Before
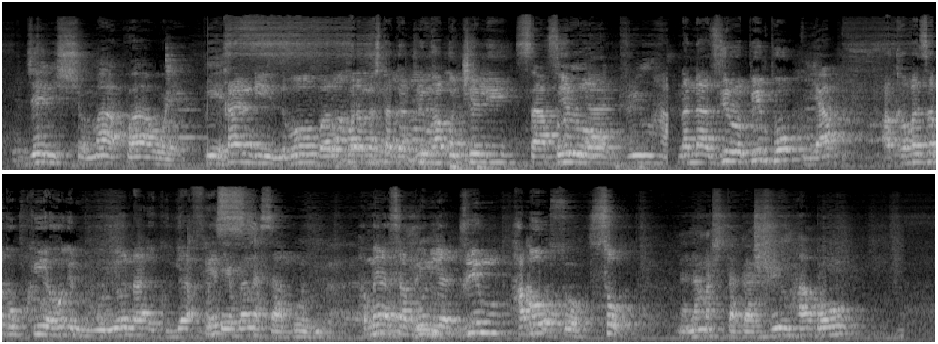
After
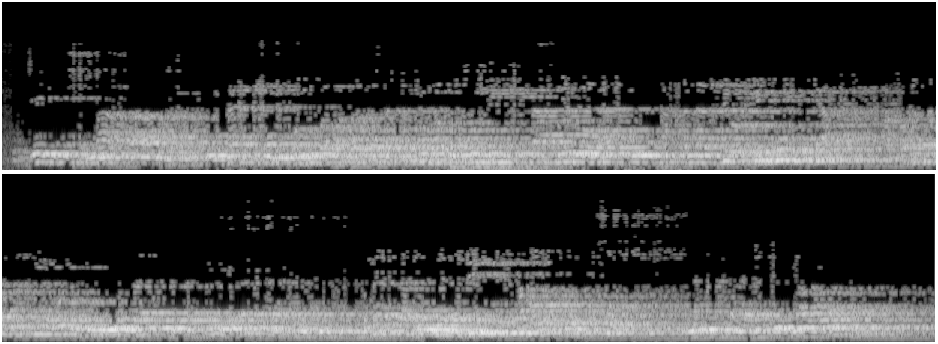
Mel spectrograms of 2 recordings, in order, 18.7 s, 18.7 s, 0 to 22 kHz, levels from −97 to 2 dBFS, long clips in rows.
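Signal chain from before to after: 15.15–15.69 high shelf 4900 Hz -> 8800 Hz +5.5 dB; plate-style reverb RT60 4.7 s, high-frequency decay 0.9×, pre-delay 80 ms, DRR -5 dB; spectral gate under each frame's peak -20 dB strong; bell 260 Hz +13.5 dB 1 oct

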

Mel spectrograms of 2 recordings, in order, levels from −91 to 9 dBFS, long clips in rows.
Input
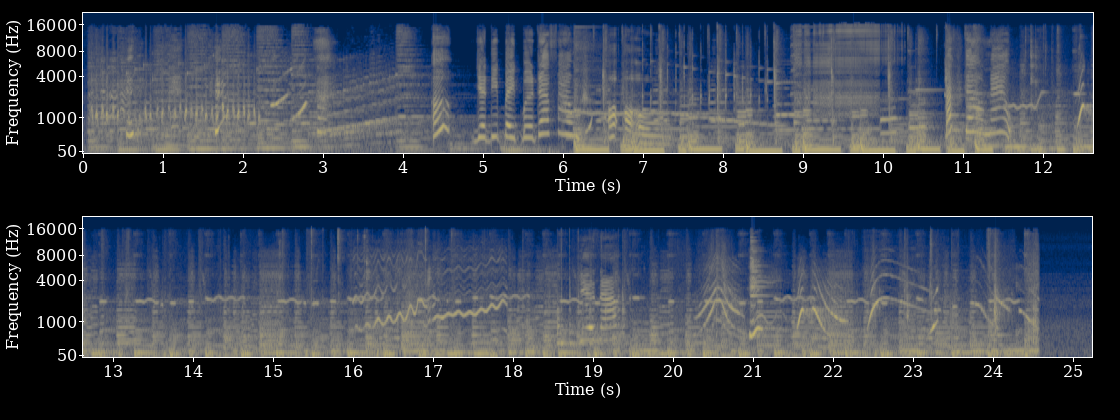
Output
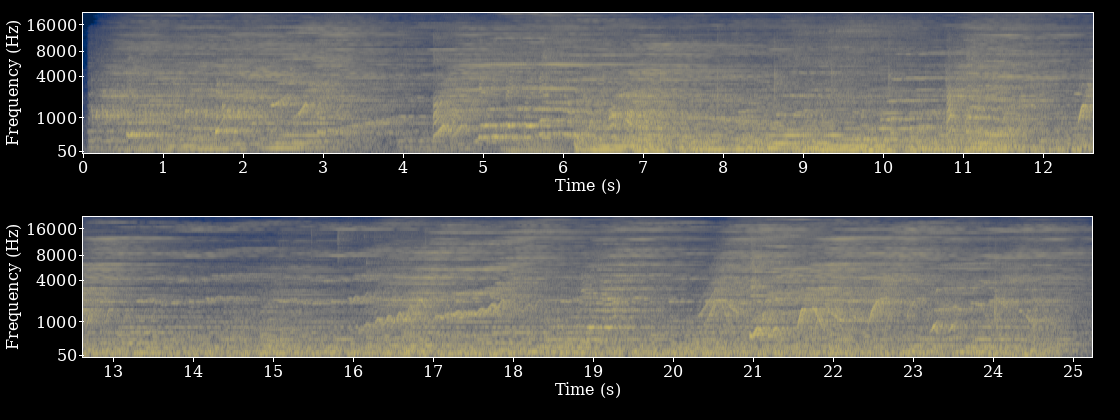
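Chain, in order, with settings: echo with dull and thin repeats by turns 0.229 s, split 1300 Hz, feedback 53%, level -5 dB; shimmer reverb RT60 1.3 s, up +12 st, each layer -2 dB, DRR -1.5 dB

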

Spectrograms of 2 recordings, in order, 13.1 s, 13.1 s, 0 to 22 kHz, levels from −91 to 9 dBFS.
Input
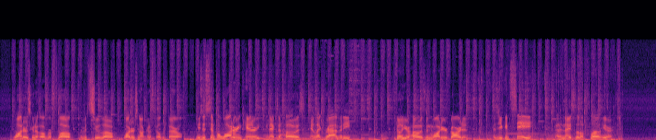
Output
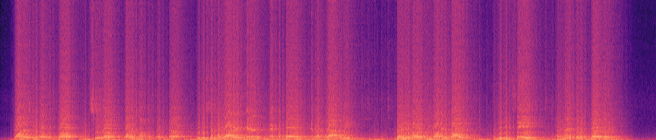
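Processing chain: half-waves squared off; reverse bouncing-ball echo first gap 70 ms, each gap 1.1×, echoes 5; gain +2.5 dB

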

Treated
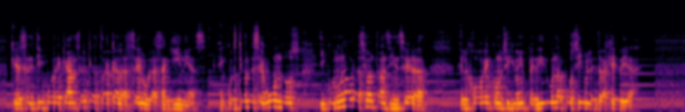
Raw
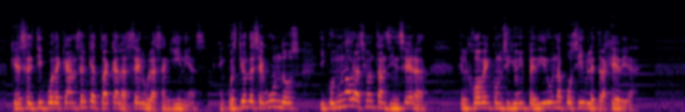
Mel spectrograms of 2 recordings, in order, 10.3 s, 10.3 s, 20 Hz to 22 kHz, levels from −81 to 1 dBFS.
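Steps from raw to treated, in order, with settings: graphic EQ 125/250/500/1000/2000/4000 Hz -12/+4/+10/+9/-5/-4 dB; negative-ratio compressor -24 dBFS, ratio -0.5; treble ducked by the level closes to 2900 Hz, closed at -23.5 dBFS; gain +4.5 dB

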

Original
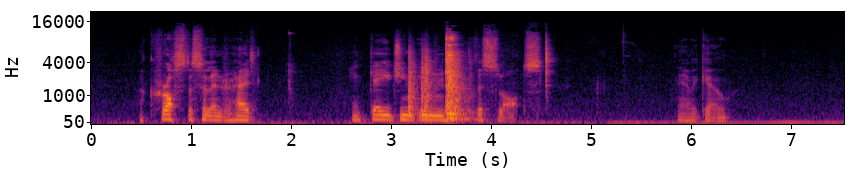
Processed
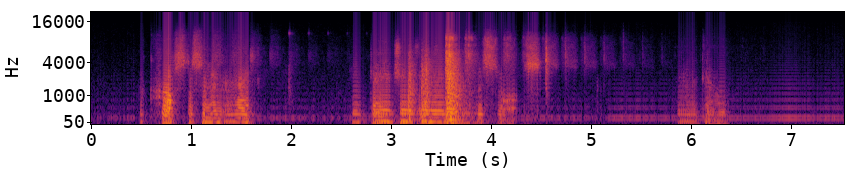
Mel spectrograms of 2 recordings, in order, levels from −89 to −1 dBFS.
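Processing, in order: thin delay 0.193 s, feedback 64%, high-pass 4800 Hz, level -10.5 dB; polarity switched at an audio rate 160 Hz

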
